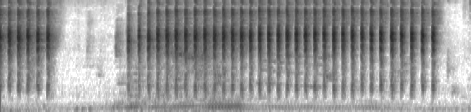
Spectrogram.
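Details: Kingfisher called Tengkek Buto singing actively: short burst of quick high notes, a brief gap, then a long, steady run of fast repeated sharp calls about three to four per second, with low rumbling beneath.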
